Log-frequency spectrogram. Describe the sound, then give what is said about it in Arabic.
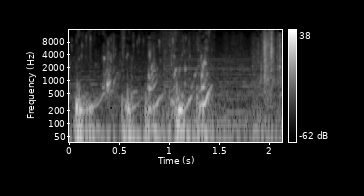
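Bubbly underwater gurgling as air is blown through water, with several quick burbling pops in a loose rhythm, moderately loud, ending in a soft splashy hiss. “هل يمكنك عمل فقاعات تحت الماء؟”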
